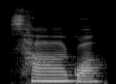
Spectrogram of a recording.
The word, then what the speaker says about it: 사과: 사과, 사과. And how about this word? Can you read it? Great. First syllable, place order with a sound vowel.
